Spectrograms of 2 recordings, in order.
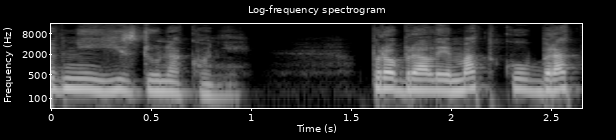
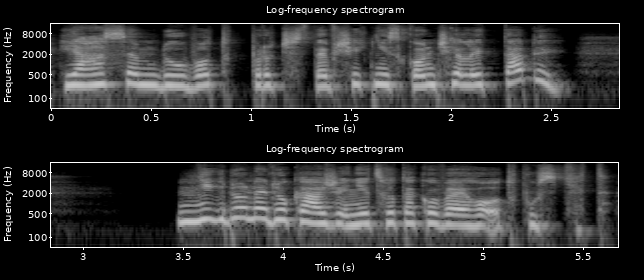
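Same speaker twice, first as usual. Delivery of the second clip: high, louder self-blame; anguished outburst; 8 semitones higher, 4 dB louder than usual. Acted. Daughter crying out her guilt to her father, high and loud. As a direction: cry out that it's all your fault.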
